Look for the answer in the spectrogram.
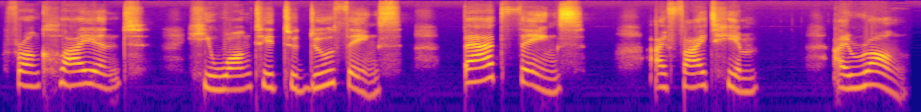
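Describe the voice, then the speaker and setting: An actress playing a frightened, guarded young woman with a thick foreign accent, speaking halting broken English in an audio drama. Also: a little high, clean tone, dry recording, clean studio sound. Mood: resigned, distressed. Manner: halting, broken English in short clipped phrases.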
